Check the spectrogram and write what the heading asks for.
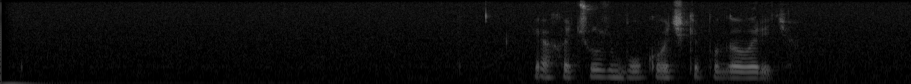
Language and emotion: Russian, neutral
